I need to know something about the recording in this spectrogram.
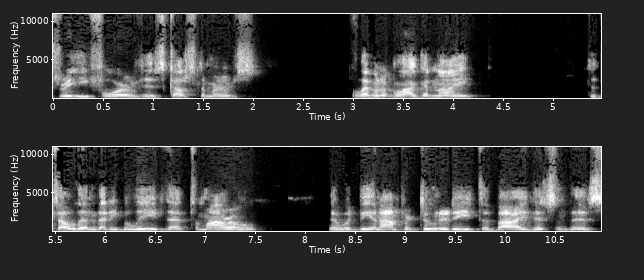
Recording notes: This lecture on Pirkei Avot- Ethics of the Fathers was recorded LIVE via Zoom in Jerusalem on August 9, 2020.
